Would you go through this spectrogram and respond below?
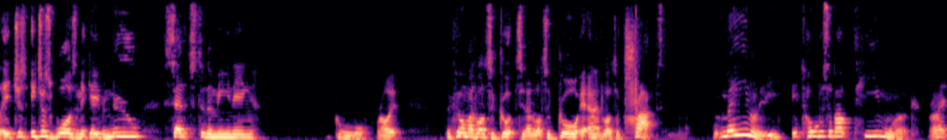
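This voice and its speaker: A woman talks through a horror film in a loose, chatty review, her voice hoarse and worn down. She rambles, restarts her sentences and drops swear words without a second thought. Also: medium pitch, unhurried, mellow. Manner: rambling, swears freely, repeats herself. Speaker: movie reviewer. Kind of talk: casual movie review vlog.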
